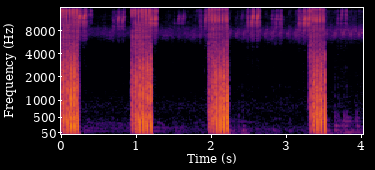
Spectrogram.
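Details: Song of Pachytrachis gracilis recorded at Vela Ucka, Croatia, on 30 July 2023. Four loud, gritty, buzzing chirps come roughly a second apart, each about a quarter-second long, with faint ticks between.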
